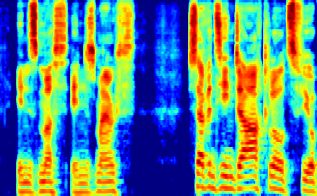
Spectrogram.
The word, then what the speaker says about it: Innsmouth: In the UK, I think we'd pronounce the mouth as muth, because I had a friend who was from somewhere that was something mouth and it was something muth. Innsmouth.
